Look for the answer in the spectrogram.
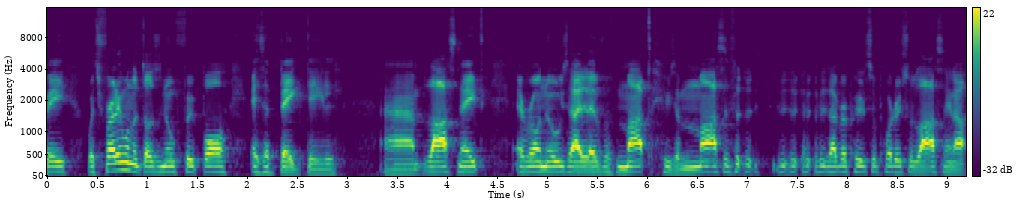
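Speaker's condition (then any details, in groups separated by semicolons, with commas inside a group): No condition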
